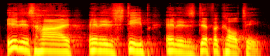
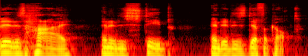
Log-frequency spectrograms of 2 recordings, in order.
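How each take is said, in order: First: It is said with more energy and emphasis. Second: It is said in a calm, plain way. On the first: Someone is speaking from experience of failing. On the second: Someone is agreeing from a distance.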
